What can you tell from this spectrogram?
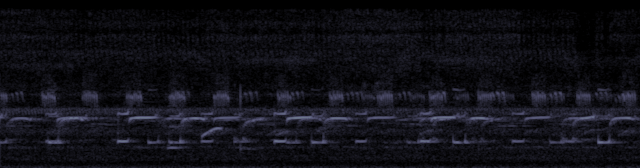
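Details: Coquí frog chorus, Venezuela and Puerto Rico, in which high whistled chirps pulse in bursts about once a second, with occasional upward-sweeping notes standing out from the crowd.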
